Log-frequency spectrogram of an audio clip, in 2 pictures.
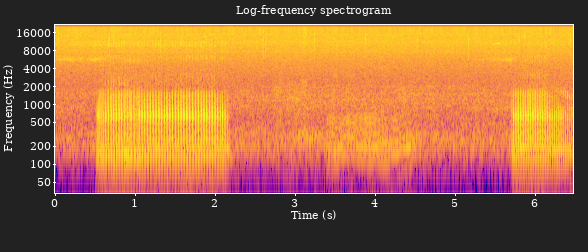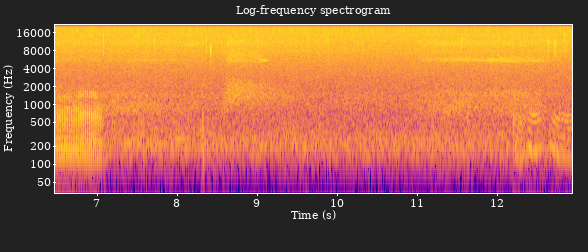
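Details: Sleeping pugs snoring: two loud rasping snores about 1.5 seconds each, separated by quieter wheezy breathing, with a fainter snort later; room otherwise quiet.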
